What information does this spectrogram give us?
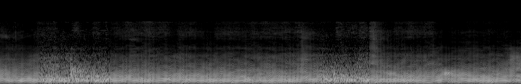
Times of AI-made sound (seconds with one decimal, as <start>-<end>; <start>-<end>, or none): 0.0-0.4; 1.1-3.2; 3.7-5.2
